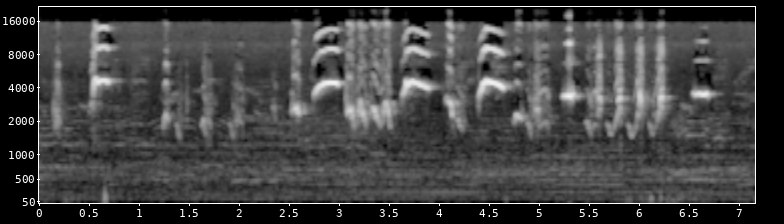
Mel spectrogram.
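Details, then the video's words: White-rumped shama song aimed at provoking a kacer to sing and open its tail: loud rich whistles with overtones, mixed with harsh squawky notes and quick downslurred chips. "Pancingan Kacer Agar Cepat Gacor Ngotot Buka Ekor"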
